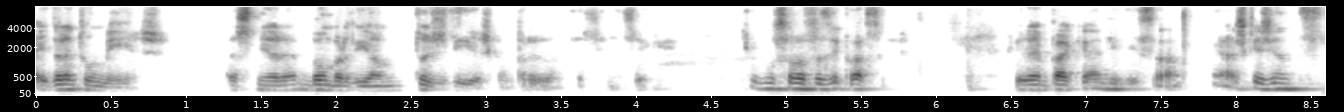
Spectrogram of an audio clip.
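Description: A man with a European Portuguese accent speaks at a very fast pace in a dark, mellow tone, somewhat breathy, with lively intonation. Long, frequent pauses break his speech, and his loudness swings widely. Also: medium pitch for a man. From Portugal. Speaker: wine businessman living abroad. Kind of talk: casual chat.

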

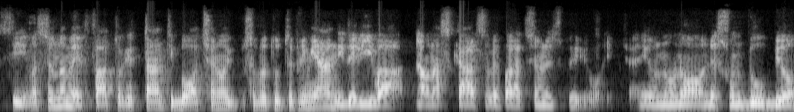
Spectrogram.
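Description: Speaking at a moderate pace, he uses a plain, everyday voice. This man's pitch is medium, with ordinary pitch variation. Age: 20s. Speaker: university student. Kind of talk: casual online panel discussion.

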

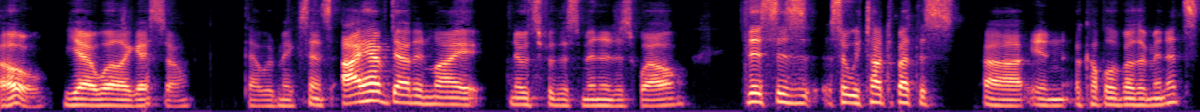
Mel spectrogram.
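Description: With a normal speaking voice, a man talks at medium pitch and a fairly quick pace, with ordinary pitch variation and a quiet background. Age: 40s. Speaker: podcast co-host. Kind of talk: casual chat.

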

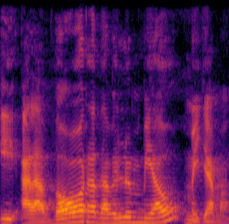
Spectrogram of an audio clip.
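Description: A man with a normal speaking voice talks at a fairly quick pace in a fairly high pitch. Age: 20s. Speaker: podcast co-host. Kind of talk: casual chat.

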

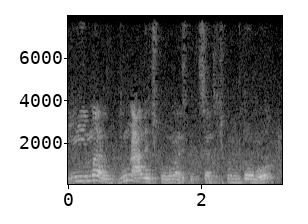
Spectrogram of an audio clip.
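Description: There is noticeable background noise and audible room echo as a man talks fairly quickly. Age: 20s. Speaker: church member, musician. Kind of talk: casual chat.

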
